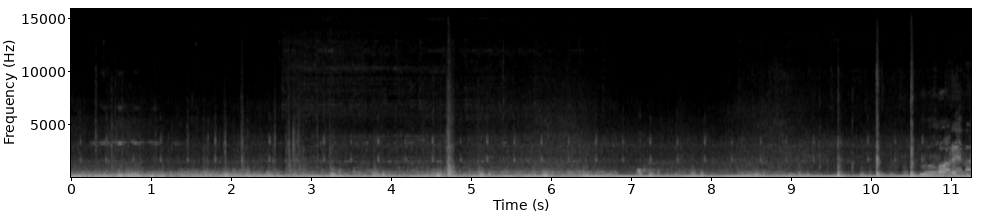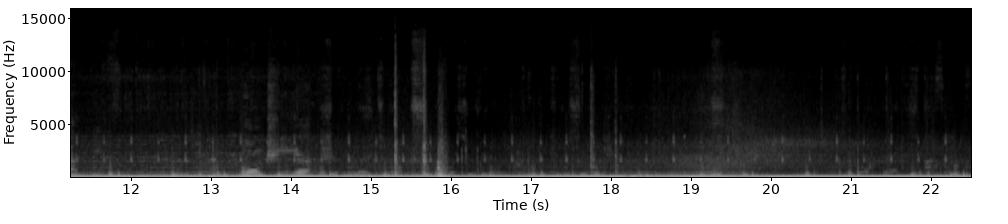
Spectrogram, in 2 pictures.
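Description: Rain patters on a car's windshield.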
